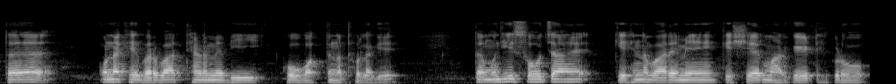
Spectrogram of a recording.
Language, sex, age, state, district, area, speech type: Sindhi, male, 45-60, Gujarat, Kutch, rural, spontaneous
